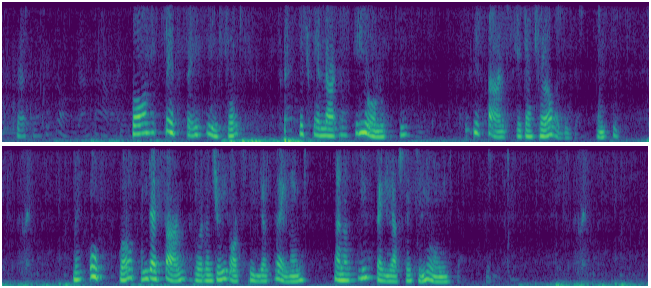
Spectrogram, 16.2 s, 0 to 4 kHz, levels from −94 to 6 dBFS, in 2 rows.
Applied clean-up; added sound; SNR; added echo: neural mask model DeepFilterNet 3.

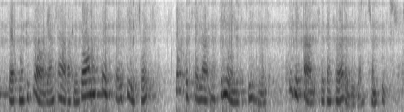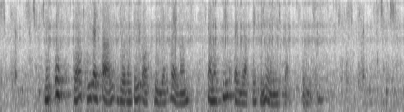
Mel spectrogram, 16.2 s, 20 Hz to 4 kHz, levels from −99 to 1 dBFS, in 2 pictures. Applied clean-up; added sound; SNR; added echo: neural separator model SepFormer DNS4.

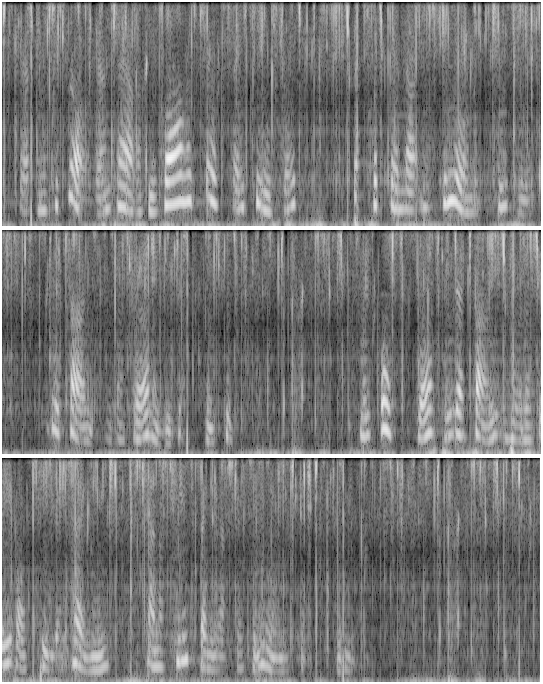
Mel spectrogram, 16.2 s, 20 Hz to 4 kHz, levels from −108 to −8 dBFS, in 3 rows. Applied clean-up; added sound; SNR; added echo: neural separator model SepFormer WHAMR!.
